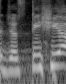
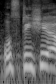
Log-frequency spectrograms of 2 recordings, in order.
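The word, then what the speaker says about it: Justitia: जस्टिशिया award है या ओस्टिशिया award है, तो इट इज ओस्टिशिया award basically. J is silent.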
